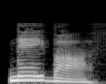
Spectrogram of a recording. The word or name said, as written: Naboth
